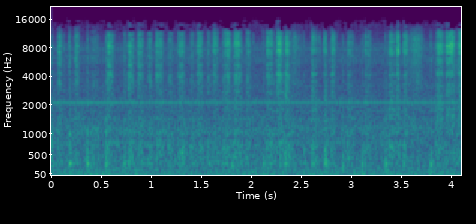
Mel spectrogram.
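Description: A pen writing on paper by hand: a quick, irregular run of short scratchy strokes.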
